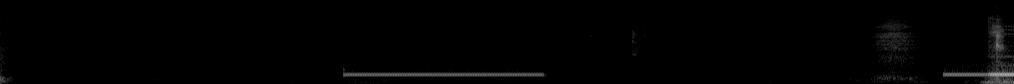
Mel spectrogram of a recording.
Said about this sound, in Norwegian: Han burde ta telefonen. Hvis ikke blir jeg veldig, veldig skuffa.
